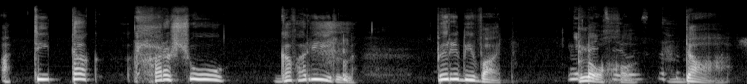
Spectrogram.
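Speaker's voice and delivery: put-on Russian spoken with a strong Finnish accent, very high. Retelling what a Finnish sound engineer replied to him, in a strong Finnish accent. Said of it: "с сильным финским акцентом".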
